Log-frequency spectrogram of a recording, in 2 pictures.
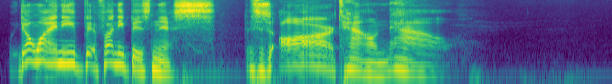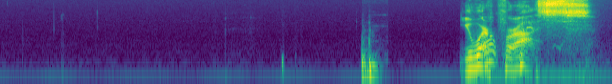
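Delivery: angry thug voice, threatening, pushed up high. The speaker voices armed halflings confronting the innkeeper; screaming at the innkeeper. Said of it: "with them screaming at the innkeeper".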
